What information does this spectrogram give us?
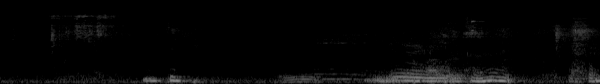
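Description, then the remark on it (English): A 14-year-old rescue dog whimpers and whines for a treat in a few drawn-out, wavering bursts, moderately loud, over a soft background hiss. “She's a rescue dog.”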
